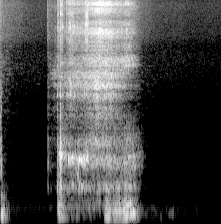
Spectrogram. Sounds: Sniff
